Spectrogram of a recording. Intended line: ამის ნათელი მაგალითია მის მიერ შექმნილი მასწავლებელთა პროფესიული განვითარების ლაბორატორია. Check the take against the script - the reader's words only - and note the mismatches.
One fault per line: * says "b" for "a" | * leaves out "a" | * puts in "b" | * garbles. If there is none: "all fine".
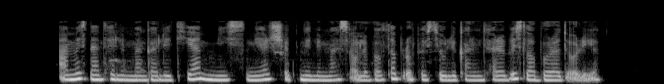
all fine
